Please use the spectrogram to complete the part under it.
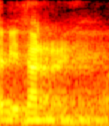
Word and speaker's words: Bizarre: Paso de pronunciarlo en inglés porque era... Toma por culo. Estamos en España y se dice Bizarre.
